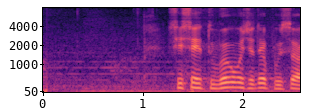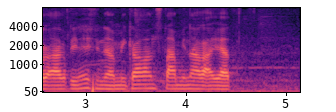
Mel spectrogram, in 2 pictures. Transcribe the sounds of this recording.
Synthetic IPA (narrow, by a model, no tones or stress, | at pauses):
sisɪhd̪̥ṳwʊrwud̥ʒ̥ṳt̪eb̥ṳsɔrart̪ined̪̥i̤namikalanst̪aminakajat̪̚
